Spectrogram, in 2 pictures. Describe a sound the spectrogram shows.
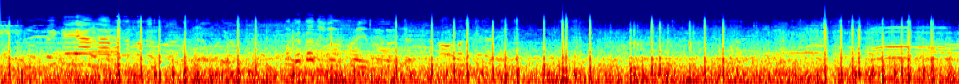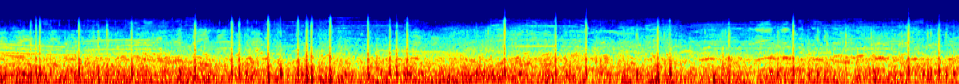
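Fireworks burst and crackle in the sky outdoors.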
